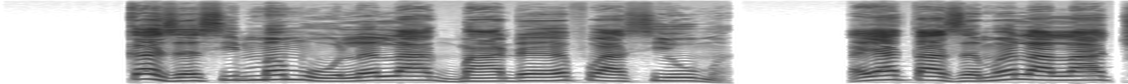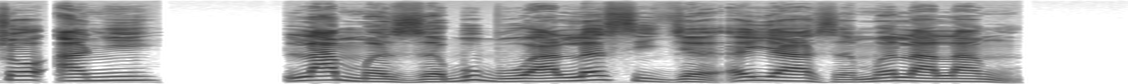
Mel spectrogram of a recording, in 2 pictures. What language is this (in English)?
Ewe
